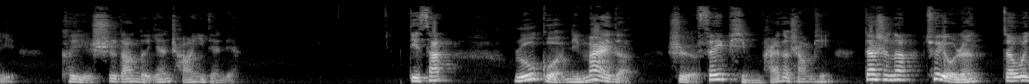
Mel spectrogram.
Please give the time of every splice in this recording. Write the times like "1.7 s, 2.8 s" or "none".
none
